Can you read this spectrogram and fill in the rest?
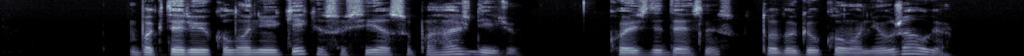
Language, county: Lithuanian, Vilnius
